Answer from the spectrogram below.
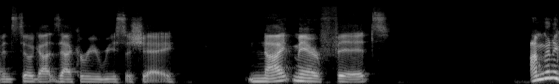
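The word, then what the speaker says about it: Zaccharie Risacher: I'm just curious, and I hope I don't mispronounce his name. Zachary Risachet?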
